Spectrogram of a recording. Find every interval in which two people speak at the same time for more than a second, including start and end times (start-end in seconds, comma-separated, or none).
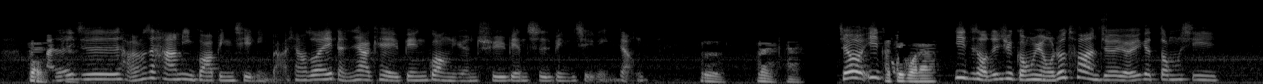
none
